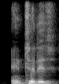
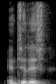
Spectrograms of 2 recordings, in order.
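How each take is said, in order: Both takes have the same delivery.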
